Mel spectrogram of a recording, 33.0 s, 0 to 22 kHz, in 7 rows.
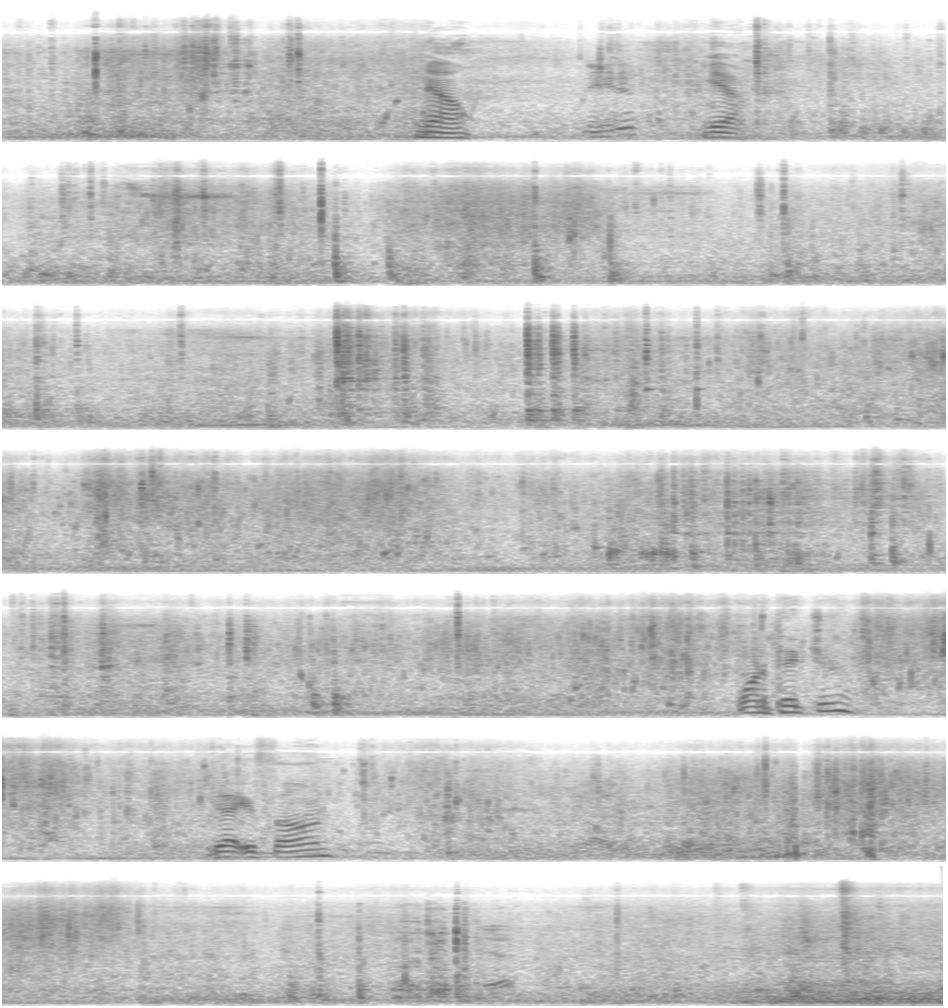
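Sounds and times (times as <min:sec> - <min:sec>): knocks and clatter of gear: 0:00.0 - 0:01.6, 0:03.8 - 0:13.2, 0:17.1 - 0:21.6
boat motor idling: 0:00.0 - 0:33.0.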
